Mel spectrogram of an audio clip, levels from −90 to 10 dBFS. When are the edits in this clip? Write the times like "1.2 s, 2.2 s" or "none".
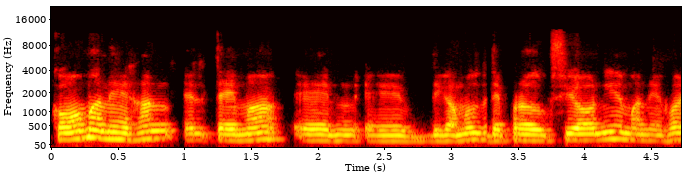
3.2 s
